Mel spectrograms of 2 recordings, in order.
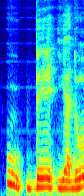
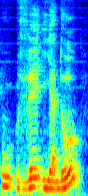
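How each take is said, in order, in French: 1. La consonne est une occlusive dure, un son b. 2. La consonne est une fricative douce, un son v. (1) "on ne dit pas donc" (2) "mais ... elle devient donc fricative"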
